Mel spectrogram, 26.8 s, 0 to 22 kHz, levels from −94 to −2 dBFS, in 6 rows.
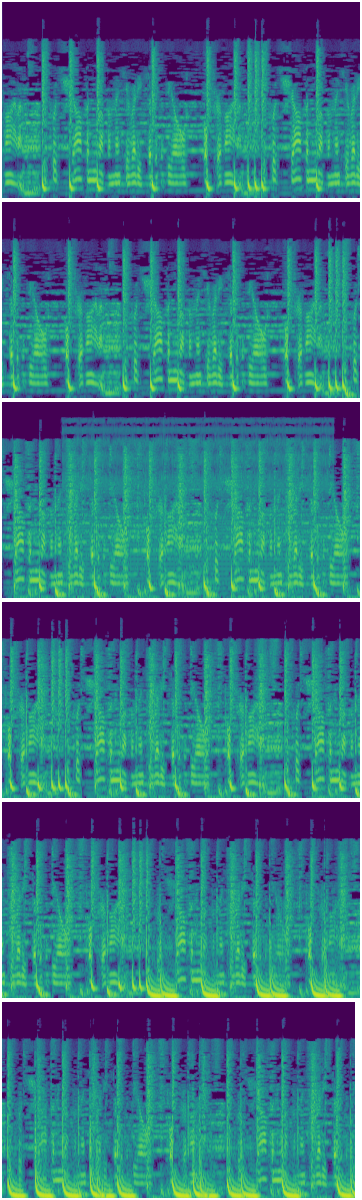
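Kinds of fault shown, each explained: DECT cordless phone buzz: a thin, steady 100 Hz buzz, well below the main sound, from a nearby DECT radio bursting every 10 ms and rectified in the audio circuit.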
